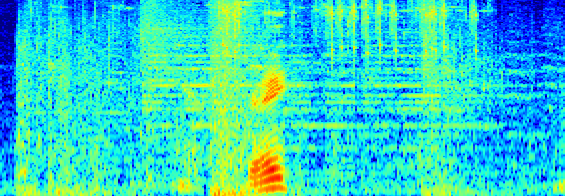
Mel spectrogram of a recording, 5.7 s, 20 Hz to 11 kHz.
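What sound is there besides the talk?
smashing Lego objects in video game Lego Batman 3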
